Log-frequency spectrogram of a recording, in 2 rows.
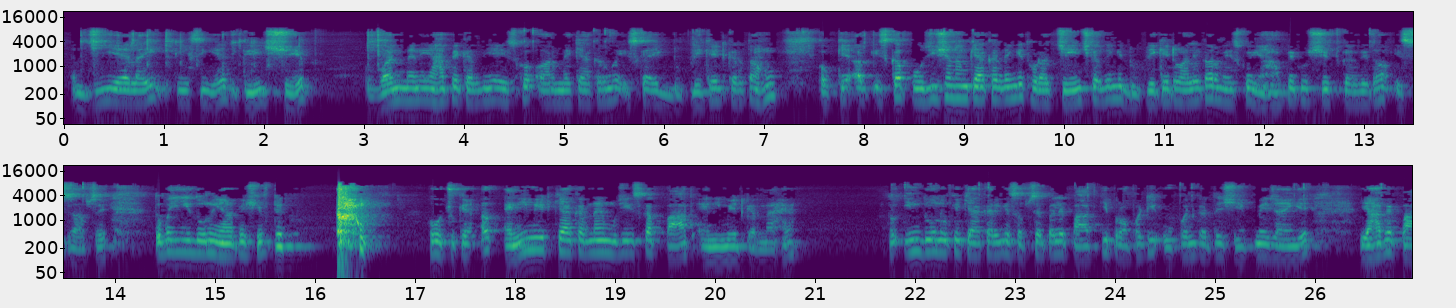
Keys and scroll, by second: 0.1 Return, 1.4-4.2 typing, 7.5 ctrl+d, 9.4 p.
